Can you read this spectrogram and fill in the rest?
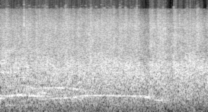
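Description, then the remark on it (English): An audience applauds loudly for the visiting pastors from different regions, many hands clapping in a dense, steady wash that fills all three seconds, with a faint sustained tone faintly audible underneath. “Give that a hand clap.”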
